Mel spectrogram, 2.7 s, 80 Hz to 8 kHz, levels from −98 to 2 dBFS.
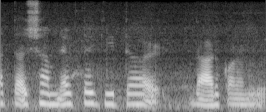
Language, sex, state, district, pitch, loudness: Bengali, female, West Bengal, Dakshin Dinajpur, 230 Hz, -19 LUFS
